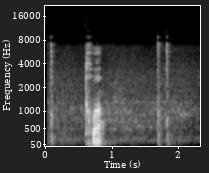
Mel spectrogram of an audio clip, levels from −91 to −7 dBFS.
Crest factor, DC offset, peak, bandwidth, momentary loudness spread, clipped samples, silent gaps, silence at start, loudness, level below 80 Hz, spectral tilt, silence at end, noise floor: 22 dB; under 0.1%; -2 dBFS; 9.4 kHz; 19 LU; under 0.1%; none; 0.05 s; -20 LUFS; -56 dBFS; -5 dB/octave; 0.5 s; -46 dBFS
